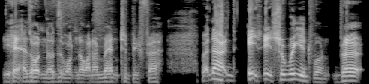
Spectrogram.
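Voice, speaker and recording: A man's voice: mid-range voice, animated, moderate pace, pushed and bright, dry recording, clean studio sound. A man chatting casually on a flight simulation stream, rambling and self-deprecating as he talks to viewers while controlling air traffic.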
